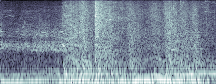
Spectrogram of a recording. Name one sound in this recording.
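A car crashes and tumbles with loud scraping and banging.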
